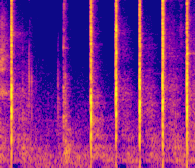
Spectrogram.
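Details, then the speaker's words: About six sharp, evenly spaced mallet blows, roughly two a second, driving a trial implant parallel into drilled slots in a sawbones (simulated) patellofemoral joint replacement. "Final step is to insert the trial implant. We have to make sure that the packs enter parallel to the slots that has been drilled. You don't want to flex the component or extend the component. So it has to be driven parallel."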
